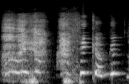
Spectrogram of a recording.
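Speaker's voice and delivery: high, fast, tearful rush; fighting back tears; about to cry. Real, not acted. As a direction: voice breaking into tears. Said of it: "I'm already crying".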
